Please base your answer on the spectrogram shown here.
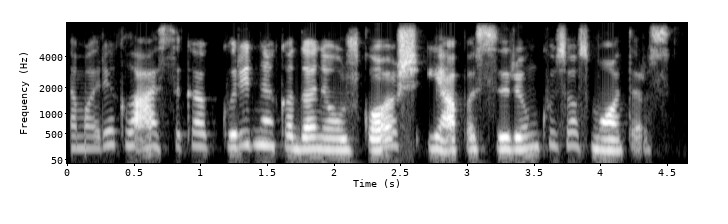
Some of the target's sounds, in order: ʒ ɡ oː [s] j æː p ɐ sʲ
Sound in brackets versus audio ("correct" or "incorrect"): incorrect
